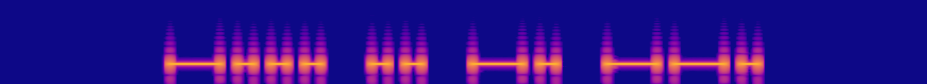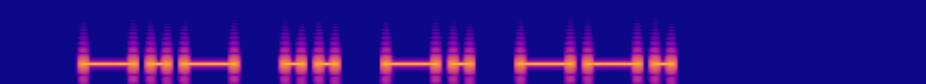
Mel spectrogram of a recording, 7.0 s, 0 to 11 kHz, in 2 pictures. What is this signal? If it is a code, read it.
Morse code, heard as a keyed tone, about 19 wpm, 800 Hz. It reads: BING KING
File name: Special INGs / Special INGs-mp3s / Sngl Ing @18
